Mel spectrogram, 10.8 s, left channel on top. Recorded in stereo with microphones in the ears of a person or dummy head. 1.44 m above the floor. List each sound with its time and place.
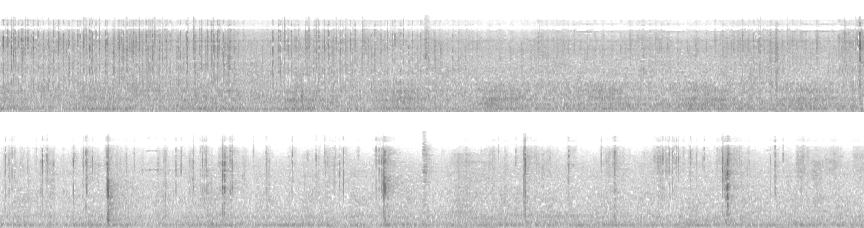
5.3 s a clap: 50° right (ahead or behind), 5.5 m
